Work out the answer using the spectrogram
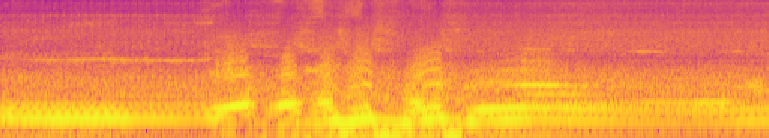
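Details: Freshly rebuilt engine during break-in, after fixing a backwards-connected fuel pump and reconnecting the vacuum advance line: running steady, throttle blips rise and fall cleanly before settling to an even idle.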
